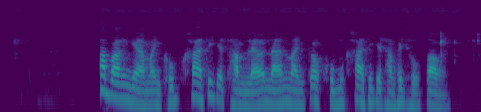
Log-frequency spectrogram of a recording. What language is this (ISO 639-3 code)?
tha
